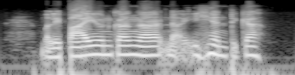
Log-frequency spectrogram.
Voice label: meet, cebuano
